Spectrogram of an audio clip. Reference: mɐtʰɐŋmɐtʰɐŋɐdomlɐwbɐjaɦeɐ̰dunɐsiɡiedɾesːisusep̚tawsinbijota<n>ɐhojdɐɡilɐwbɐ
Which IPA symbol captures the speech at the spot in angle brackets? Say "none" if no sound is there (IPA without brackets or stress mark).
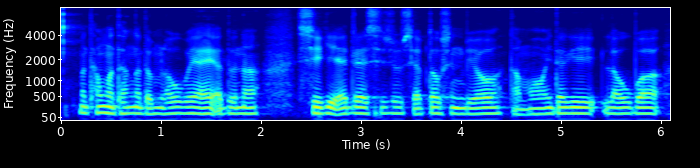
m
